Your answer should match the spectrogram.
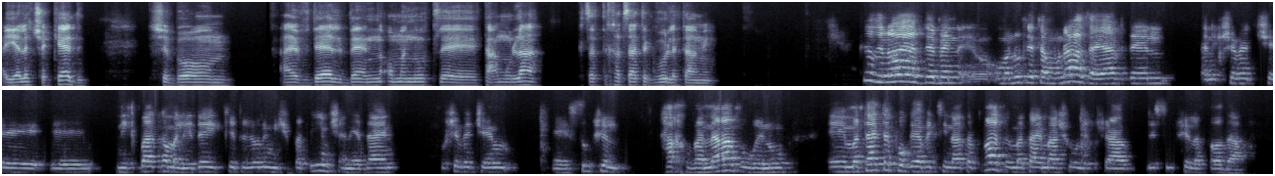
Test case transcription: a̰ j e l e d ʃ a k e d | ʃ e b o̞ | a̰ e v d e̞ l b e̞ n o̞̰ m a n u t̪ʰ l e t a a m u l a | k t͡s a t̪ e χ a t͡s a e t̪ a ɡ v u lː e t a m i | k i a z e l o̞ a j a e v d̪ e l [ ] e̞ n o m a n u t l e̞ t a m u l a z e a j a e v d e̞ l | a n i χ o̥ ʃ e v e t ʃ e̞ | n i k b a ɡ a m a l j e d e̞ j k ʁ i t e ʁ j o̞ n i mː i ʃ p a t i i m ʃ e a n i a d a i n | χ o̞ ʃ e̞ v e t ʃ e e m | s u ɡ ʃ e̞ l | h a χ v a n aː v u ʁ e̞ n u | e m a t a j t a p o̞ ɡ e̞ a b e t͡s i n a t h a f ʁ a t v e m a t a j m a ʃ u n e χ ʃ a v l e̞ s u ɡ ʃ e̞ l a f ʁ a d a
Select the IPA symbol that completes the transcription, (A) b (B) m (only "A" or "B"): A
